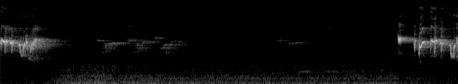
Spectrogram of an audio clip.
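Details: Bulbul singing, played to teach young birds their song. A loud whistled phrase opens, soft distant notes and a low hum follow, then another bright phrase starts at the end.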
